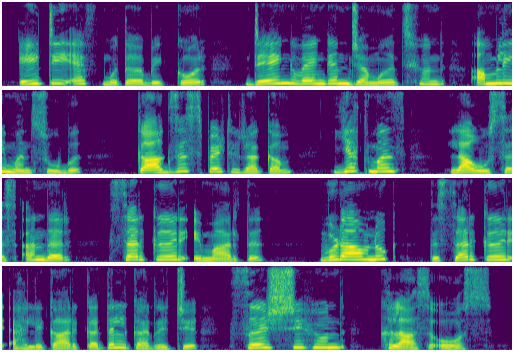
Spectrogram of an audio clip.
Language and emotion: Kashmiri, neutral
